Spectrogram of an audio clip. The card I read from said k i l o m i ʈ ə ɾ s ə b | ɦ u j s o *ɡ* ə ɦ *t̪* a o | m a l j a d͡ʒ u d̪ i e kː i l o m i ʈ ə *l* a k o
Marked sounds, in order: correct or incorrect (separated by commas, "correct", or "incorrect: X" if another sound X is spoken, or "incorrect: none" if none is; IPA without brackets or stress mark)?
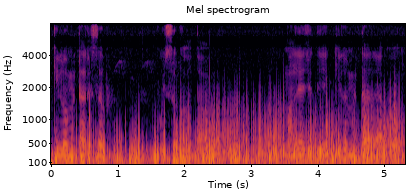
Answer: incorrect: k, correct, incorrect: ɾ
